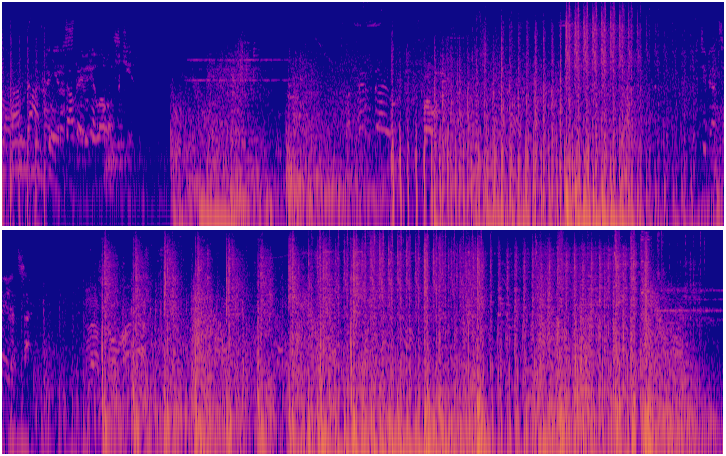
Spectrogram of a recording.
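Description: Repeated bursts of automatic gunfire and single shots in an Apex Legends match, loud and close, with sustained rapid fire in long stretches and short pauses between volleys, and game voice lines over the shooting.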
